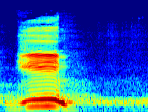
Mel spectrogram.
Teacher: জিহ্বার মধ্যখান থেকে একটু শক্ত করে বলবেন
